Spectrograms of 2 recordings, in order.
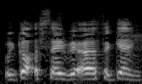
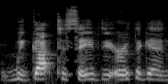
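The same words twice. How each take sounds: First: It is said in a Cockney accent. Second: It is said without a Cockney accent.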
